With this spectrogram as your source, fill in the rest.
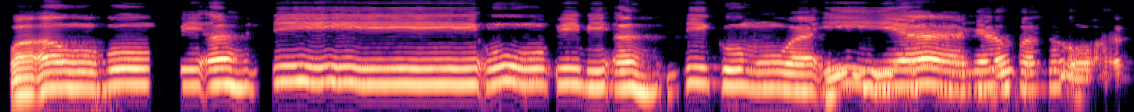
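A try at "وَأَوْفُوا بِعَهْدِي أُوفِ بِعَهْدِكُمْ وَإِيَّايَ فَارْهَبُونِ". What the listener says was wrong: Lagunya betul. Lagu Sid Jiharkah namanya. Tapi dia sumbang. Bukan sumbang banyak. Sumbang sikit lah. Ini taranum Jiharkah lah.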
